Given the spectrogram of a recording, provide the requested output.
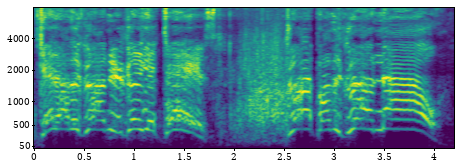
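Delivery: screaming orders at full force; shouted surrender demands. Real, not acted. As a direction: bellow it, high and slow. Police arrest, taser threatened.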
